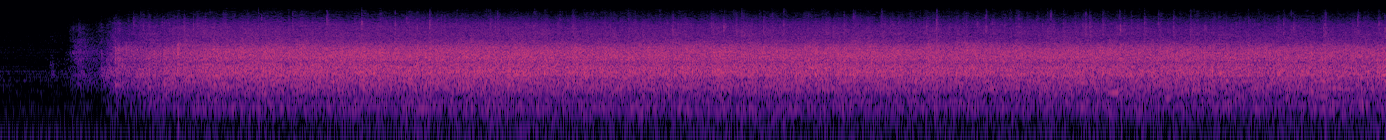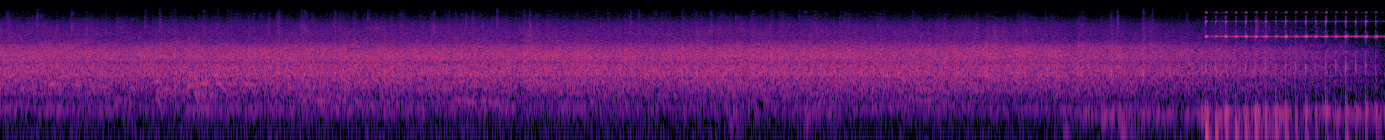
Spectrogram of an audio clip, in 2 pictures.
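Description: Audience applauding, starting about a second in and holding steady, easing off slightly near the end.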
